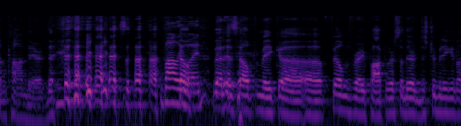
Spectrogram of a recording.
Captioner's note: laughter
